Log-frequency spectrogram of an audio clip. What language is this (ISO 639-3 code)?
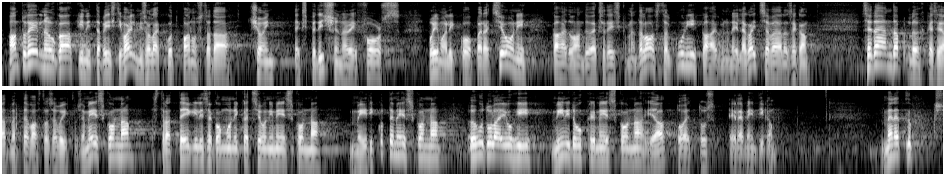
est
